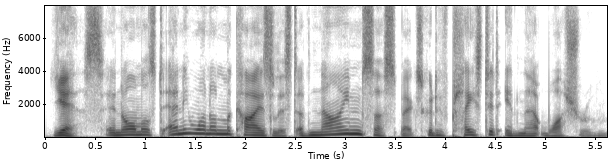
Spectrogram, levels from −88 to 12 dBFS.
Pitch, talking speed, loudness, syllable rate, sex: 150 Hz, 190 wpm, -21 LUFS, 4.6 syllables/s, female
